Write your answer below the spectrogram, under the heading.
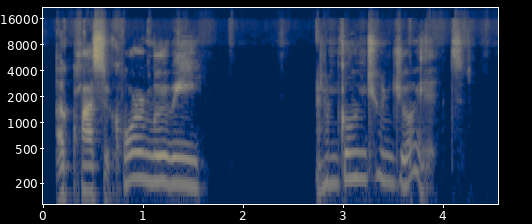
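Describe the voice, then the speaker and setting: A woman of medium pitch with an American accent, on a very clean recording with a silent background. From Indiana, US Midwest. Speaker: science livestream host. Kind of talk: casual chat with live chat viewers. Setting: livestream.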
